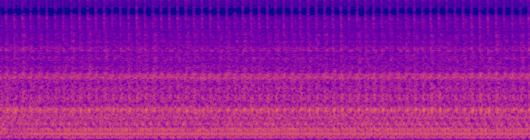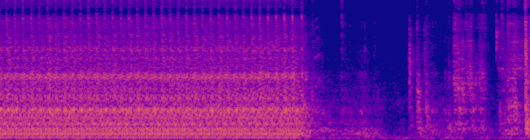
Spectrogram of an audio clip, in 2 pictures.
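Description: A JUKI sewing machine stitches the bottom of a fabric Santa ornament in a fast, steady mechanical whir lasting about eight seconds, then stops, leaving quieter handling noises.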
